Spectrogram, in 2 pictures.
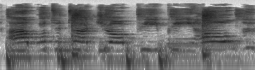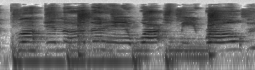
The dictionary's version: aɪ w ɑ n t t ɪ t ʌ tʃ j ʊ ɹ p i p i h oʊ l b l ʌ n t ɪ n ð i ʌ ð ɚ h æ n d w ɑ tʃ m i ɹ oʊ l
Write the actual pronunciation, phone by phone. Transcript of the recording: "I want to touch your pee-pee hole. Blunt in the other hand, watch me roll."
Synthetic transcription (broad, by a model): aɪ w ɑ n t t ɪ t ʌ tʃ j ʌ ɹ p i p i h oʊ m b ʌ t ɪ n ð i ʌ ð ɚ h æ n d w ɑ tʃ m i ɹ oʊ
